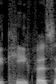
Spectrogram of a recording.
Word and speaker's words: Kephas: and that he was seen by Kephas," yes, hard C, Kephas, it's a transliteration of the Aramaic Kepha, which means a stone.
